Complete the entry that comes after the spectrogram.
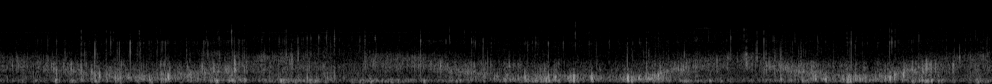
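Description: A palm-sized translucent rubber stress ball, solid and full of colored water gel beads, is squeezed, kneaded and scratched close to the mic with long acrylic nails while held in both hands. It gives a continuous wet, squishy churning sound in the low mids, with many quick clicky pops and crackles from the beads and nail scratches throughout.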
